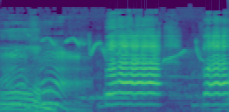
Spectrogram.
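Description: A sheep on a farm bleats three times: a long wavering call, then a shorter steady one, then a brief final bleat, each clear and fairly loud with short gaps between.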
